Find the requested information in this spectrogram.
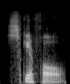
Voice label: "skiffle", American

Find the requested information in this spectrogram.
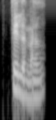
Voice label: "Philomel", Indian; Dictionary

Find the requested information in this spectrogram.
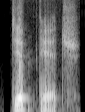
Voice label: "diptych", American

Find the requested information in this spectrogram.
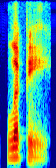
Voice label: "lippy", American

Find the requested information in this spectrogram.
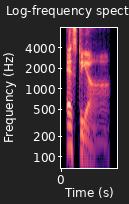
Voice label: "SDR", British

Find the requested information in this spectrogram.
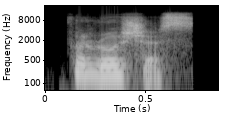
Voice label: "ferocious", Indian

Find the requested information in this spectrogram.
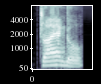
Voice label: "triangle", Indian

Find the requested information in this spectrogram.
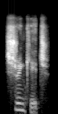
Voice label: "shrinkage", Indian

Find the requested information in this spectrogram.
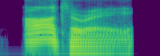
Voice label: "artery", British

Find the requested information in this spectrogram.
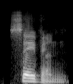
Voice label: "savin", American

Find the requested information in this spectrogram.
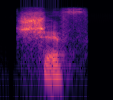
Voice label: "chef", Indian

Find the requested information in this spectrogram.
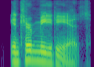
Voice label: "intermediate", American

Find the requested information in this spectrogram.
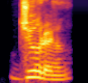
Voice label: "jural", Indian

